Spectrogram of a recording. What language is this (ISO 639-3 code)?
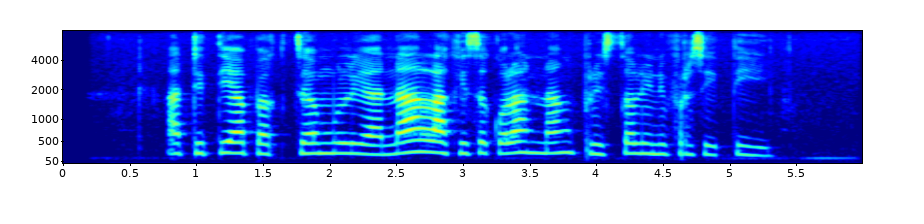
jav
